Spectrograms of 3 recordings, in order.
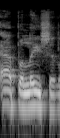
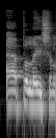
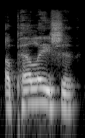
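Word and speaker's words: appellation: I think that's the correct word, but it's not Appalachian like Appalachian Mountains, but Appalachian like appellate court. So you say appellate with the I-O-N suffix. Appalachian, I believe it would be pronounced though.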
